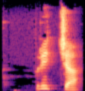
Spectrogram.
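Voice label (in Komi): "притча" Komi, female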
